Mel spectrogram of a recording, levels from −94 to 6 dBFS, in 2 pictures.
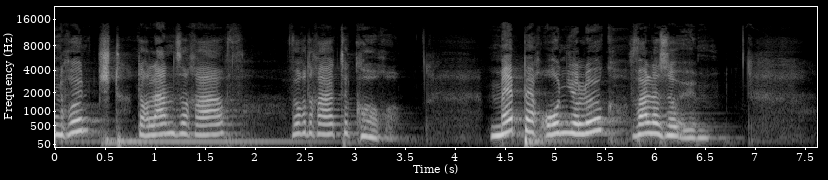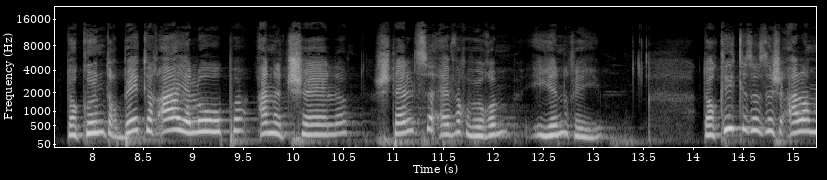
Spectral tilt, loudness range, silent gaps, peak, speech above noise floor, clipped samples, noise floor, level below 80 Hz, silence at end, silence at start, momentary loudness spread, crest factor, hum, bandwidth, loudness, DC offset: -5 dB/octave; 5 LU; none; -6 dBFS; 36 dB; under 0.1%; -59 dBFS; -54 dBFS; 0 s; 0 s; 12 LU; 18 dB; none; 14 kHz; -23 LUFS; under 0.1%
